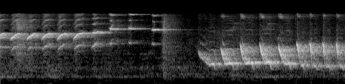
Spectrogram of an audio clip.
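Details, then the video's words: White-rumped shama of the stone variety, caged for the songbird hobby, pouring out a long varied song: rapid repeated high trills, a clear whistled note, then a run of fast descending slurred phrases. "OCEAN MURAI BATU PASTOL MUNTAH ISIAN PANJANG AUTO CEPAT TERPANCING"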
